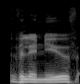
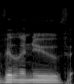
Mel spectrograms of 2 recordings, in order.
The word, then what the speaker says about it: Villeneuve: Villeneuve, I feel like is actually how you pronounce his name. I remember hearing people at the Oscars saying Villeneuve, and I was like, oh, Villeneuve. interesting.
